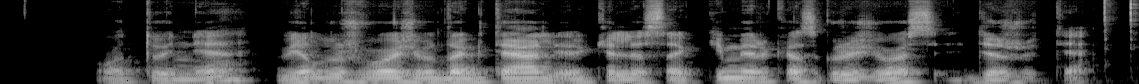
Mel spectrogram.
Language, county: Lithuanian, Šiauliai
